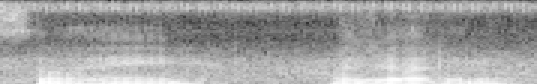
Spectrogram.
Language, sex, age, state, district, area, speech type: Odia, male, 18-30, Odisha, Nuapada, urban, spontaneous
